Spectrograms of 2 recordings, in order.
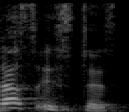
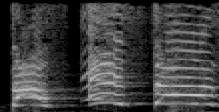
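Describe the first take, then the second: First: Said in the usual way. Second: Sehr hoch, laut, gedehnt; hysterischer Aufschrei. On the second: Acted. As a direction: es herauskreischen. Hysterischer Ausbruch. (hoch und laut gekreischt)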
